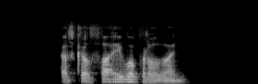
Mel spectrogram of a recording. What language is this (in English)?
Catalan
